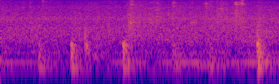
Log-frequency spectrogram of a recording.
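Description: Dry-erase marker on a whiteboard: a few soft, short taps and strokes over a steady low room hum.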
